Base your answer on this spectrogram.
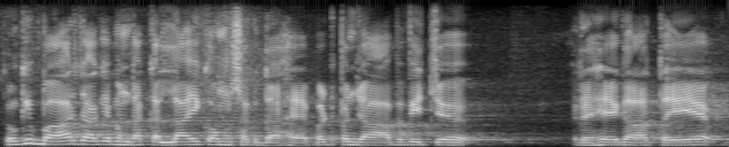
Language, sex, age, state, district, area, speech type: Punjabi, male, 18-30, Punjab, Gurdaspur, urban, spontaneous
